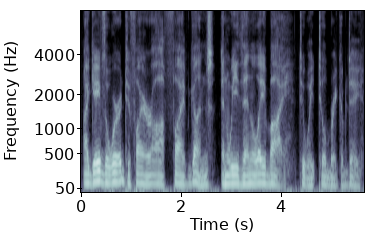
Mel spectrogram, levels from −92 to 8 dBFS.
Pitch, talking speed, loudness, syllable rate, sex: 95 Hz, 210 wpm, -19 LUFS, 3.8 syllables/s, male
